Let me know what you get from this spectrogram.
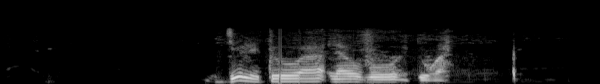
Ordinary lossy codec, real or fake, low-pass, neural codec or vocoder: AAC, 48 kbps; real; 5.4 kHz; none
